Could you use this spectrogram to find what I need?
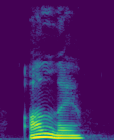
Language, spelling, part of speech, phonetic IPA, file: Ukrainian, але, conjunction, [ɐˈɫɛ], Uk-але.ogg
- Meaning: but (rather)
